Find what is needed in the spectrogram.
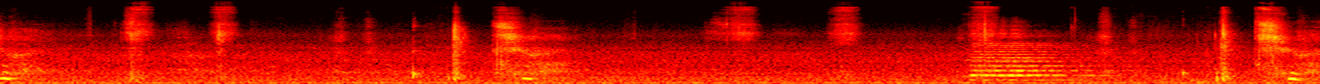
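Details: Female with a sneezing fit of unknown cause: a run of small, sharp, hissy sneezes in quick succession over quiet room noise.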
